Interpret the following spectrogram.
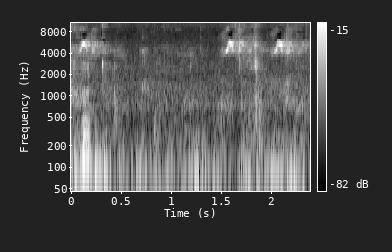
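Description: A puppy chewing and tugging at a woven rag rug, with soft rustling and a few faint clicks. There is a brief louder low sound right at the start, and short high bird chirps come in near the end.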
